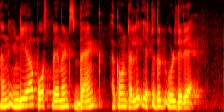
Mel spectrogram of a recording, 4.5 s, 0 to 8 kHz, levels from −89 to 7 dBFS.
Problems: none marked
